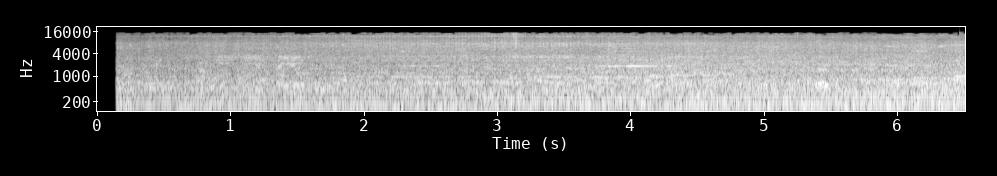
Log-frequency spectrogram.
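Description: Busy street ambience: steady traffic noise mixed with the murmur of a crowd talking.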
